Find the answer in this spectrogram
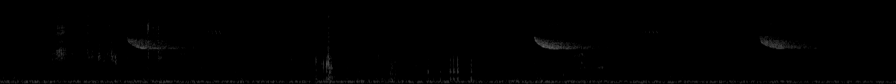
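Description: Quiet outdoor background with a bird calling three times, each call a short whistle sliding down in pitch, the middle one loudest. A single soft click comes a little past the middle.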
